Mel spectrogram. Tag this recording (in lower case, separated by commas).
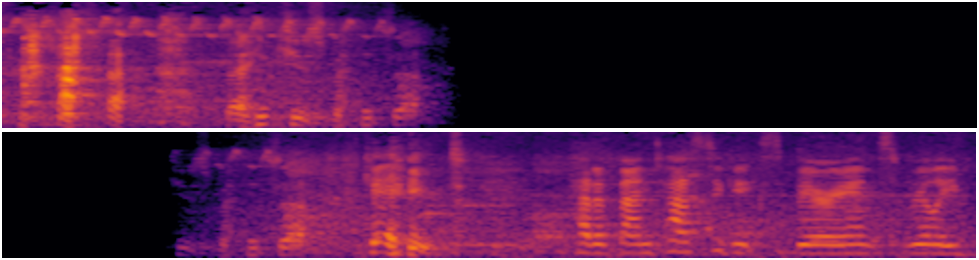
bird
